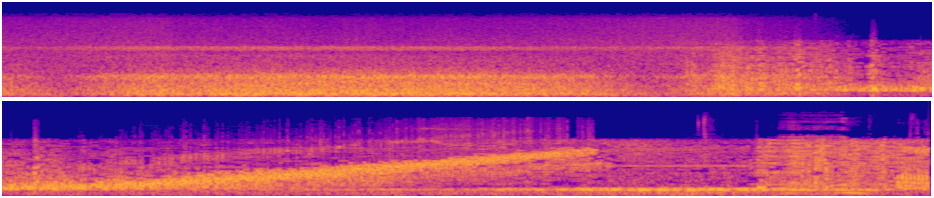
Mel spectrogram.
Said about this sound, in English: This is Saturn radio transmissions.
